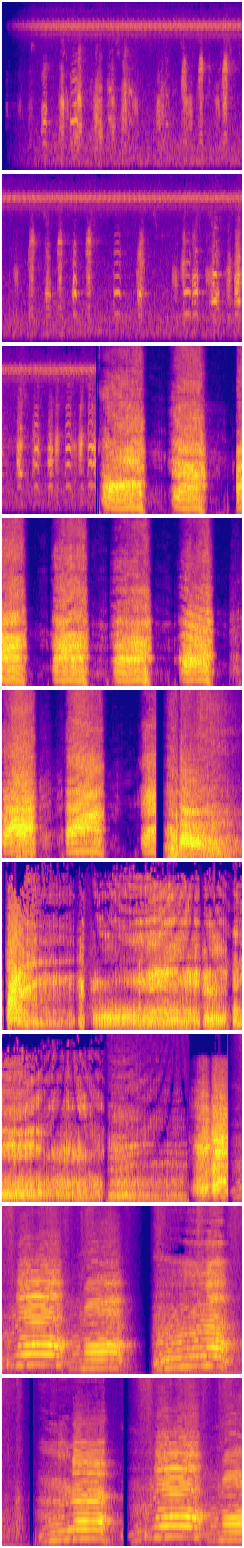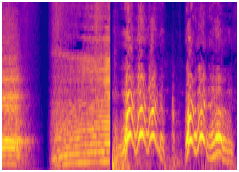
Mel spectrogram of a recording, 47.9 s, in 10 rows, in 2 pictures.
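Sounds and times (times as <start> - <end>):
lion roaring: 22.0 - 33.4.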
